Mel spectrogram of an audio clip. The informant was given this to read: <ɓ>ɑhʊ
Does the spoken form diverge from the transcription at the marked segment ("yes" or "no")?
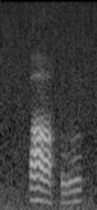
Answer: yes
